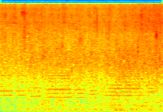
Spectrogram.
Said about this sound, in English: started a rainstorm! I didn't bring my rain boots!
